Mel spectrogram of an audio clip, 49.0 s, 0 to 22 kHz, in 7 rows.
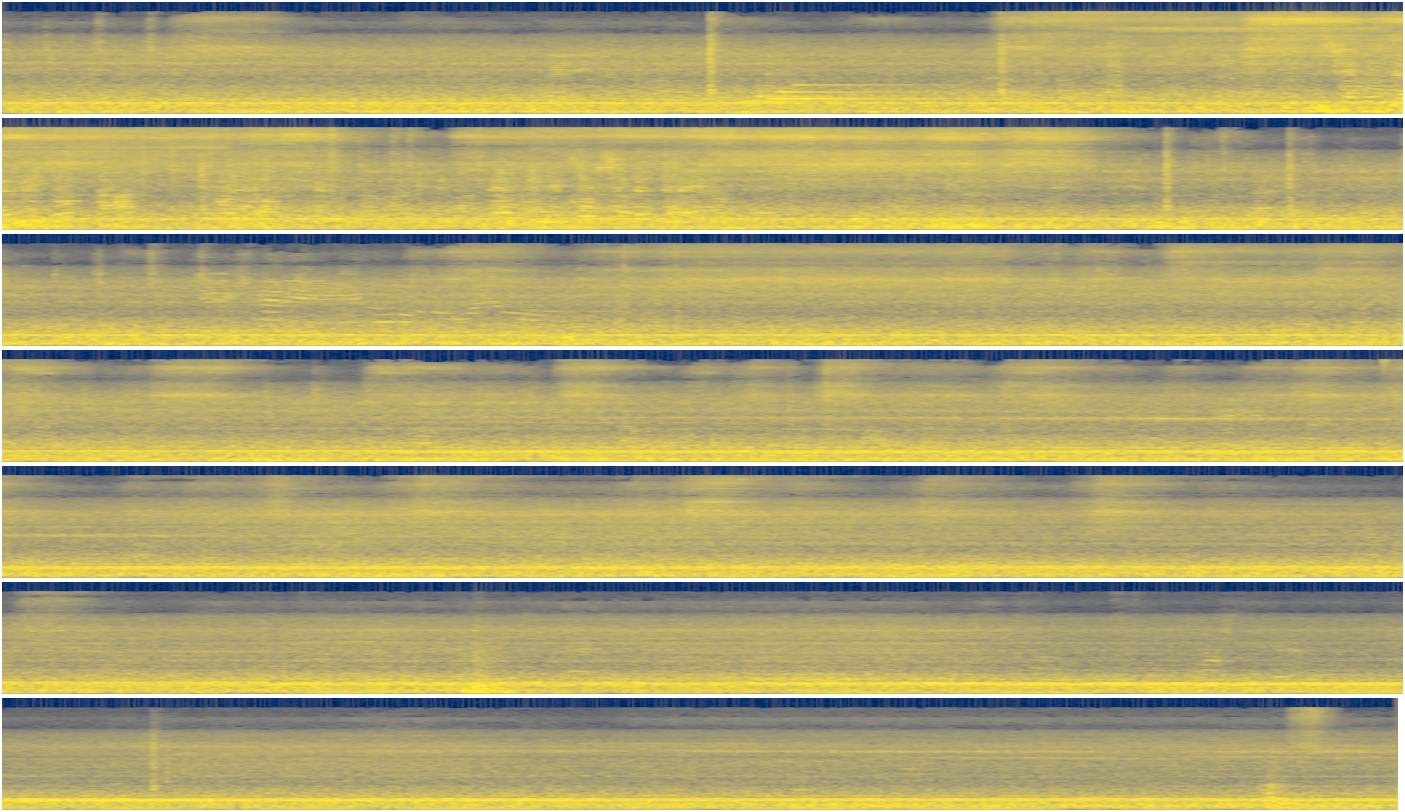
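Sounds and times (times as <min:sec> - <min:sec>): train wheels rumbling on track: 0:00.0 - 0:49.0.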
